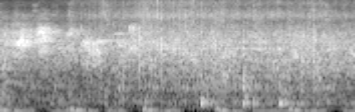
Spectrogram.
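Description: Raisins and curry leaves frying in ghee over a low flame, a soft, even sizzle with gentle rhythmic stirring scrapes in the pan, close and fairly quiet.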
